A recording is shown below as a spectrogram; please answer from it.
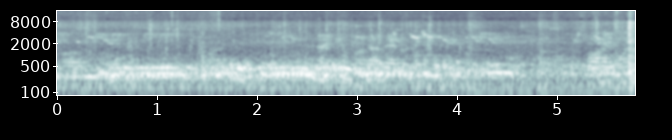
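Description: Pigeons at a sale coo in low, repeated throaty calls, several birds overlapping near and close, while people talk over them.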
